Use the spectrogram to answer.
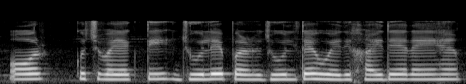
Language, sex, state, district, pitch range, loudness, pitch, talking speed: Hindi, female, Uttar Pradesh, Saharanpur, 230-245 Hz, -15 LUFS, 235 Hz, 140 wpm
